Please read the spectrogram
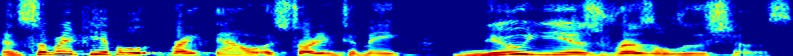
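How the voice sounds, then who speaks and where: Very wide pitch swings come at a moderate pace on a very clean recording with a silent background. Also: woman. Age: 60s. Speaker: talk show host. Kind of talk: live talk show interview. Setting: live broadcast. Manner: conversational, halting.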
